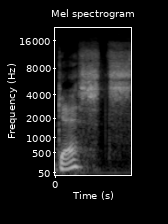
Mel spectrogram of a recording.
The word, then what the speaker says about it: guests: at weddings you have guests the people who come to the wedding again careful with pronunciation the spelling gu es TAS but the pronunciation guests guests oh and we have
